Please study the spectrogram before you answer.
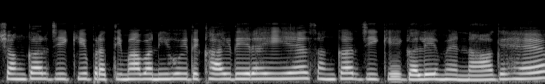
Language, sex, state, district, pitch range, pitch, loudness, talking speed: Hindi, female, Chhattisgarh, Raigarh, 240-255 Hz, 250 Hz, -14 LUFS, 185 wpm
